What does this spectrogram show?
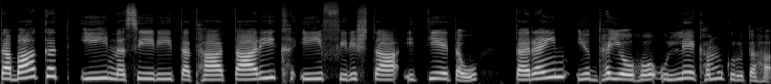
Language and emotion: Sanskrit, neutral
